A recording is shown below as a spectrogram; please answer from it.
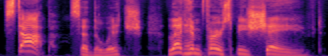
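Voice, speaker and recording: A man voicing a cruel, fierce female witch with shrill, commanding cries while reading a storybook aloud. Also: big pitch swings, takes it slowly, a bit bright, no room sound, clean studio sound, full character voice.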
